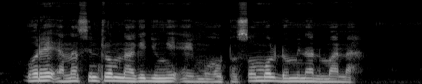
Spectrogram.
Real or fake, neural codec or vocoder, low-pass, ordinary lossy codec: real; none; 19.8 kHz; none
